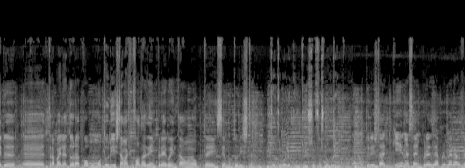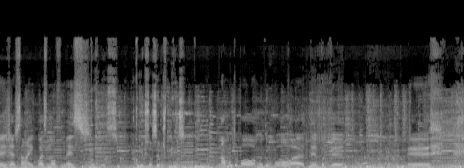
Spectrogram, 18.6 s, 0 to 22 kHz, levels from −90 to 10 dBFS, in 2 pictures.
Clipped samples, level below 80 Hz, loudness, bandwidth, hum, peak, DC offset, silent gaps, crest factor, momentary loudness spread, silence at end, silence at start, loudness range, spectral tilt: under 0.1%; -36 dBFS; -20 LUFS; 17.5 kHz; none; -8 dBFS; under 0.1%; none; 14 dB; 4 LU; 0 s; 0 s; 2 LU; -4 dB/octave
